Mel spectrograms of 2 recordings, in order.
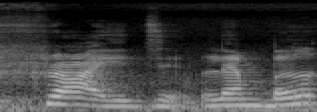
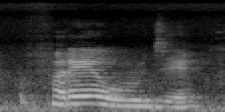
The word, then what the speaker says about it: Freud: Sigmund Freud. Lembrando que Freud não se escreve Freud, se escreve Freud.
